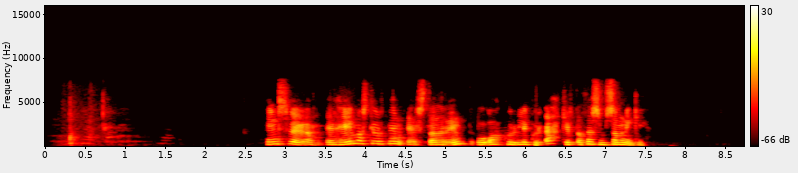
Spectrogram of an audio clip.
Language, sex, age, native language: Icelandic, female, 40-49, Icelandic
